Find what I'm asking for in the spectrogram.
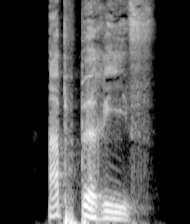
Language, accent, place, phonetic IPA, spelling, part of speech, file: German, Germany, Berlin, [ˈapbəˌʁiːf], abberief, verb, De-abberief.ogg
- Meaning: first/third-person singular dependent preterite of abberufen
